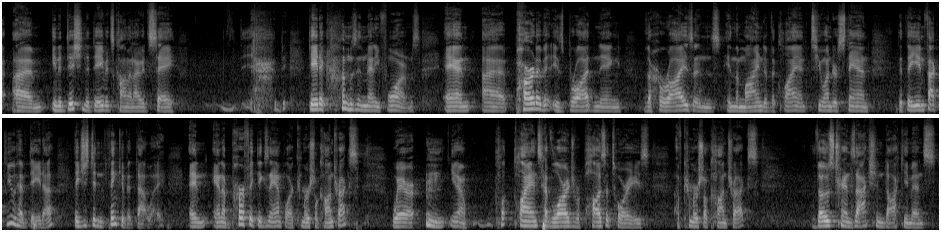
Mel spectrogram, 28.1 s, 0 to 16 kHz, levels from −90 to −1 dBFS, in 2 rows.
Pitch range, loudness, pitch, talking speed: 125-150 Hz, -37 LUFS, 135 Hz, 145 wpm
